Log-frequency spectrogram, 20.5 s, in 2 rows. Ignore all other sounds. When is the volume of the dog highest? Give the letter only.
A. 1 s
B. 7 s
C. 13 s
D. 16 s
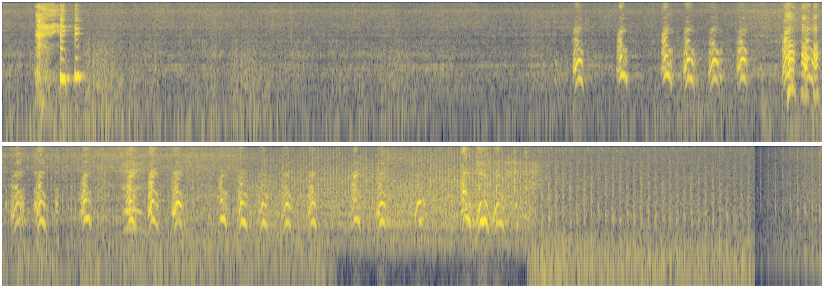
D.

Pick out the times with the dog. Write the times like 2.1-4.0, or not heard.
6.9-16.7.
